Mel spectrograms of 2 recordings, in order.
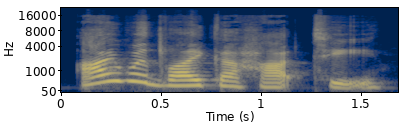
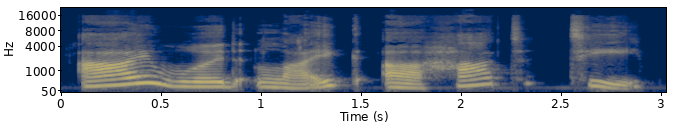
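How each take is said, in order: First: The words are linked together smoothly. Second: Each word is said separately, like a robot. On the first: "since we're not robots" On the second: "if I were Siri or some other robot, it would sound like this"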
